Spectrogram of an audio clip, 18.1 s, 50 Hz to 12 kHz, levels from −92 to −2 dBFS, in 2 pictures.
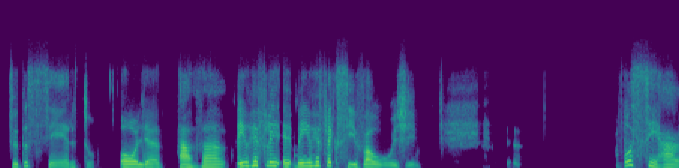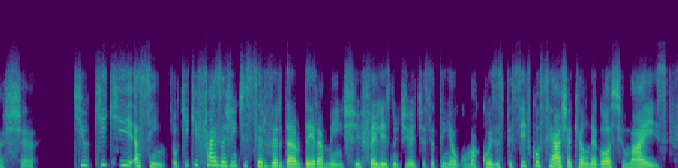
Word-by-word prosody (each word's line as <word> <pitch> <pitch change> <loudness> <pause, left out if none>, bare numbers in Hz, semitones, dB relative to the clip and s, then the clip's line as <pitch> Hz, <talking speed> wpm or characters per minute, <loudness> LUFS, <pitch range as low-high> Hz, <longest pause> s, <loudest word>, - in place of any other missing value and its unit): Tudo 195 +5 -4
certo. 155 - -9 0.3
Olha, 180 -4 +2
estava 190 0 +1
meio 225 +4 +4
refle 265 -1 +2
eh, 220 0 +1
meio 230 +2 +3
reflexiva 190 -9 0
hoje. 155 -6 -5 2.7
Você 275 -5 -1
acha 165 -2 -4 0.5
que 305 - -3
o - - -4
que 330 0 -4
que 305 -5 -2
assim, 215 -8 0
o 230 - -2
que 300 +5 -10
que 315 - -4
faz 290 -2 +3
a - - +5
gente 265 0 -4
ser 245 -1 0
verdadeiramente 190 -5 +2
feliz 180 -2 +3
no 185 - -2
dia 170 -1 -3
a - - -3
dia? - - -12
Você 195 - -6
tem 200 -2 -5
alguma 175 -1 -3
coisa 190 0 0
específica 245 +10 -3
ou - - +2
você 245 - -3
acha 215 +1 +7
que 215 - -3
é - - +5
um 205 - -1
negócio 195 0 +2
mais 170 -4 +2
195 Hz, 145 wpm, -26 LUFS, 175-240 Hz, 2.7 s, acha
